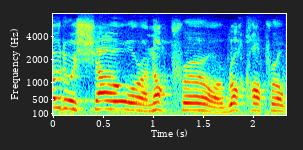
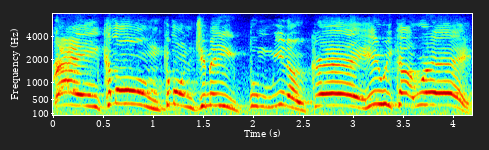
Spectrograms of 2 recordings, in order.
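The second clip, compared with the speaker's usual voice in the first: high, drawn-out cheering like a sports fan; 8 semitones higher than usual.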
